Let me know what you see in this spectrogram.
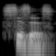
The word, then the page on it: scissors: British English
